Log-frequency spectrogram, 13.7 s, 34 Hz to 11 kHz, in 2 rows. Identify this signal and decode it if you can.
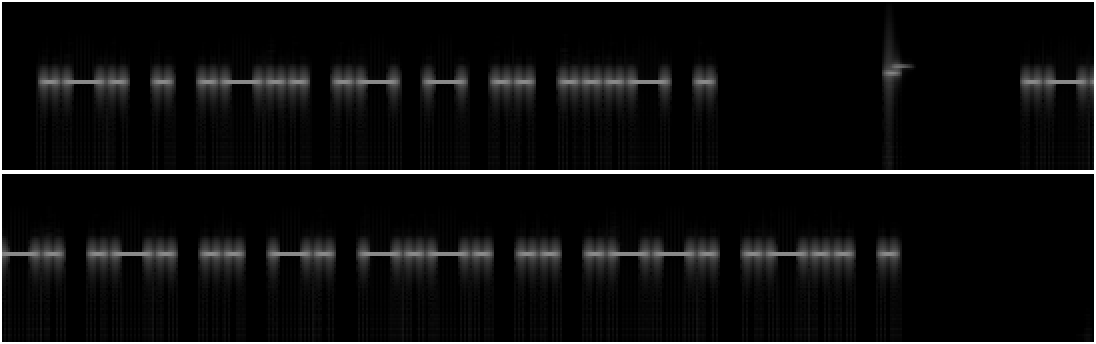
Morse code, heard as a keyed tone, about 17 wpm, 700 Hz. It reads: RELATIVE PRINCIPLE
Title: Sentences from Top 1400 Words - New Word Drill Alt - 17wpm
